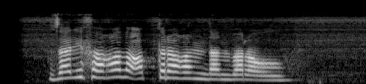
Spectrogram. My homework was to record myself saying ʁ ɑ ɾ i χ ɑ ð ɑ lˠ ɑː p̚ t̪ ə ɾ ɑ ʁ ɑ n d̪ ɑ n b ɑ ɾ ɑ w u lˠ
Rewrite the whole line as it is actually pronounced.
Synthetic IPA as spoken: z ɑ ɾ i f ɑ ʁ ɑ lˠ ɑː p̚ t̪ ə ɾ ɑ ʁ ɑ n d̪ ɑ n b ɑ ɾ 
